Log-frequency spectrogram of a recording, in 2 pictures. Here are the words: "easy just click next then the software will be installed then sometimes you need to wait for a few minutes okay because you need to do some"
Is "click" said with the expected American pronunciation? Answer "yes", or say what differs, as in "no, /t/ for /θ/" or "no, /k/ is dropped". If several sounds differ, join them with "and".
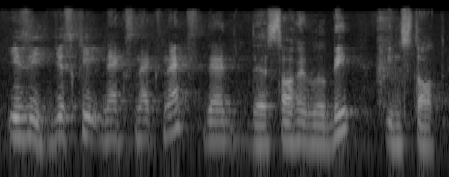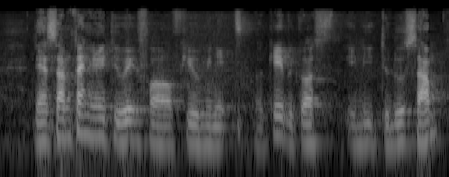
no, /n/ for /l/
